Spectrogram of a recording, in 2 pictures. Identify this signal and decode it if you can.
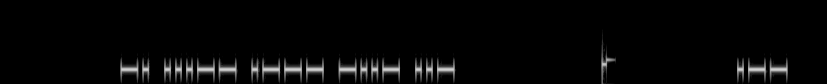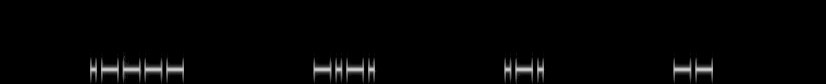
Morse code, heard as a keyed tone, about 22 wpm, spaced as for 9 wpm, 700 Hz. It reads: N3JXU W1CRM
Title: USA Call Signs - 5 Characters - 8x Character Spacing - 22wpm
